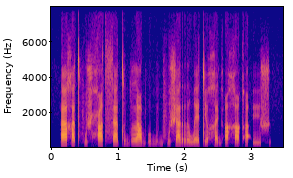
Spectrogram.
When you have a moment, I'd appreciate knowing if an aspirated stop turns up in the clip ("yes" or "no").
no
